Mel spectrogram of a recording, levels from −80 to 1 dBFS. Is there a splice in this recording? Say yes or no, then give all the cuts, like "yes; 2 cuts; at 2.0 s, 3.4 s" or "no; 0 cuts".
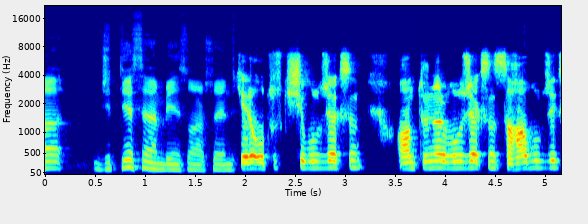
yes; 1 cut; at 1.9 s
